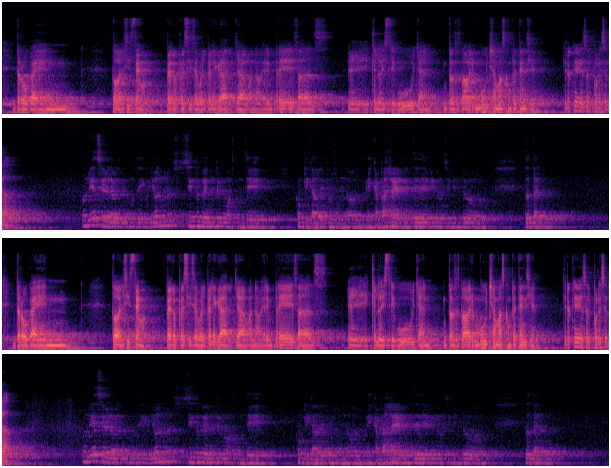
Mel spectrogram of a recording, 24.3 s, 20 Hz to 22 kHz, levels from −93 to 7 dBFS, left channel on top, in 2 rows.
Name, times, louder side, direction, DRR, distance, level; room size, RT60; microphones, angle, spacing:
voice 1, 0.0-1.3 2.2-2.9 3.3-6.4 6.9-10.7 11.2-12.3, right 4 dB, 90° right, 11 dB, 0.6 m, -30 dB
voice 2, 13.7-17.3 17.7-22.9, left 1 dB, 45° left, -1 dB, 1.9 m, -45 dB
17.0 x 9.5 x 2.9 m, 2.4 s
head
